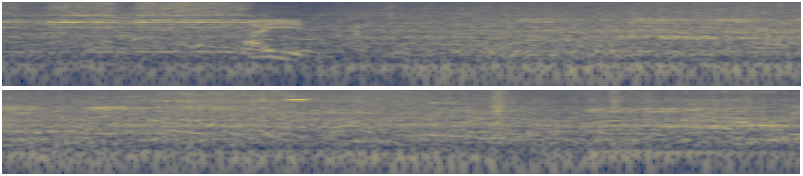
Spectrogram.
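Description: A busy street crowd murmurs and bustles outdoors.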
